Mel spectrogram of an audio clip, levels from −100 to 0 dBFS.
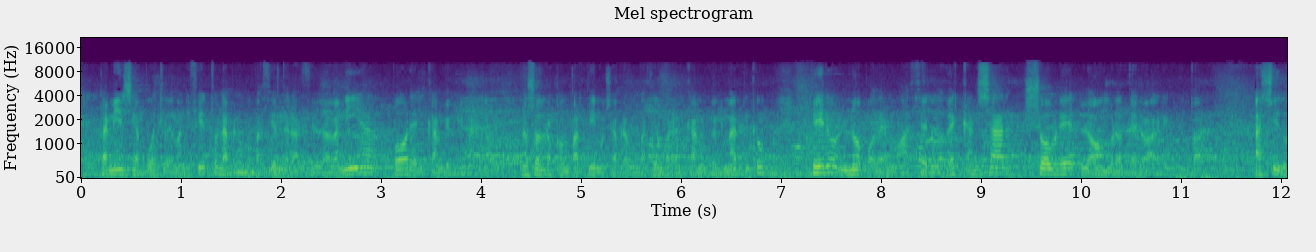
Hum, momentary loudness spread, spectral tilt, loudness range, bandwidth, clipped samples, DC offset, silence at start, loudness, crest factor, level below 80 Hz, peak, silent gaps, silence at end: none; 7 LU; -6 dB/octave; 3 LU; 11 kHz; under 0.1%; under 0.1%; 0 s; -29 LUFS; 22 dB; -46 dBFS; -8 dBFS; none; 0 s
